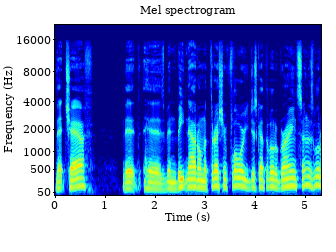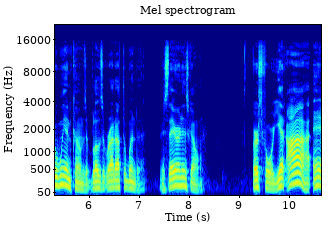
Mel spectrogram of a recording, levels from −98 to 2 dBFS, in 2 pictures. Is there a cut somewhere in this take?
no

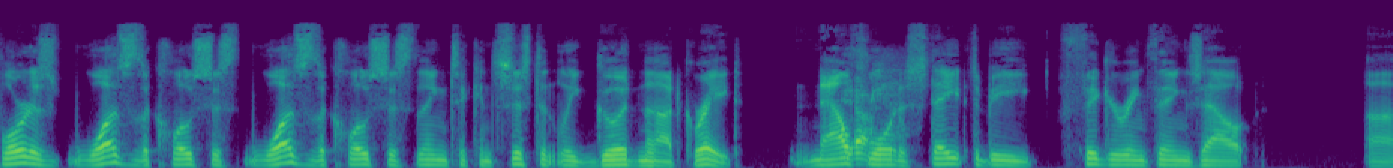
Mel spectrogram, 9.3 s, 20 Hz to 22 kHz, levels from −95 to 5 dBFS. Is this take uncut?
no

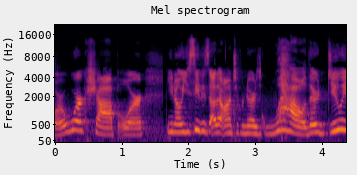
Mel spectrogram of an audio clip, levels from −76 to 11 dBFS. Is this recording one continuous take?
no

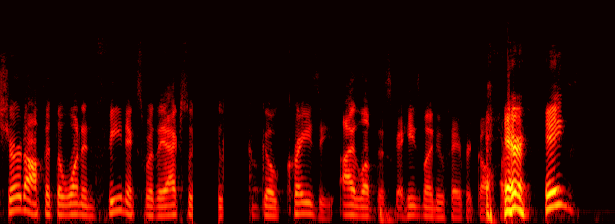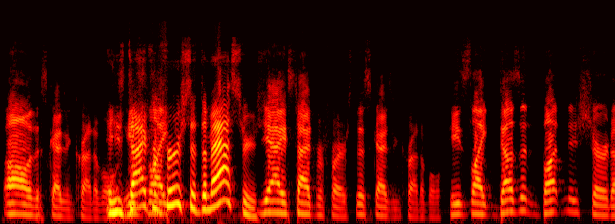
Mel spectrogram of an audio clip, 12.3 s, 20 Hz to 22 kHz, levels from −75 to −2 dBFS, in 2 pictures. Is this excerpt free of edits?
yes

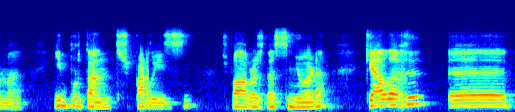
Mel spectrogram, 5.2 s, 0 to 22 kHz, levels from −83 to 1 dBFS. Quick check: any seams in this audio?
yes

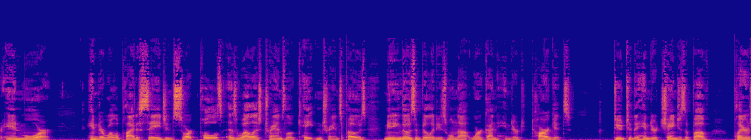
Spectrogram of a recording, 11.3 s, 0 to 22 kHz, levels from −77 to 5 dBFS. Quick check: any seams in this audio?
no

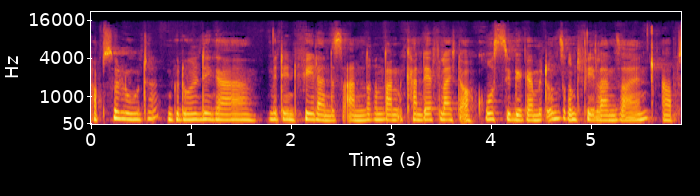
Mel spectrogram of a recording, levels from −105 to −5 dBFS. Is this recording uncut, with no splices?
yes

